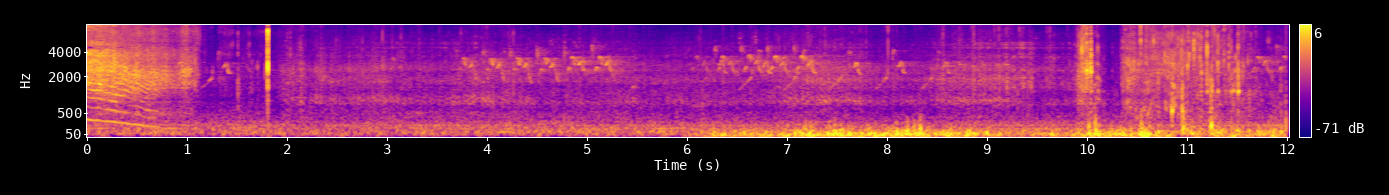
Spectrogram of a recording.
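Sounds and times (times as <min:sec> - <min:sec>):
whirr falling in pitch: 0:00.0 - 0:01.6
birds chirping: 0:00.0 - 0:09.9, 0:11.5 - 0:12.0.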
